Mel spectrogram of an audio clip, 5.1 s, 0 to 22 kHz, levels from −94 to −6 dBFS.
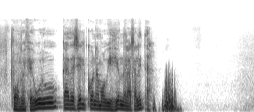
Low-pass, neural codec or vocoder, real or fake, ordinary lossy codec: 10.8 kHz; none; real; MP3, 96 kbps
